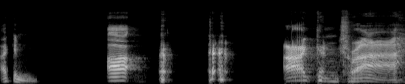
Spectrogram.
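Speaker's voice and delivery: very slow European accent, drifting toward cowboy. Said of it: "That was so much more cowboy than".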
